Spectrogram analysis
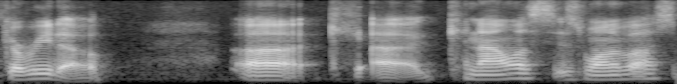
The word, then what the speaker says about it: Garrido: Garrido, I got it right that time. It's pronounced Garrido.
